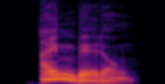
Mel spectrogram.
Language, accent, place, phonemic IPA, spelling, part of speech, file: German, Germany, Berlin, /ˈaɪ̯nˌbɪldʊŋ/, Einbildung, noun, De-Einbildung.ogg
- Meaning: 1. illusion, imagination 2. conceit (“overly high self-esteem”)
